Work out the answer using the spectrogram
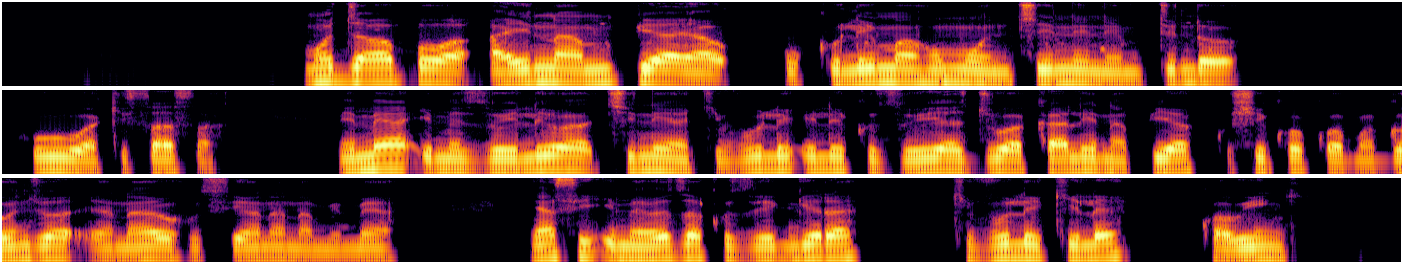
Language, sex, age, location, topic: Swahili, male, 25-35, Nairobi, agriculture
